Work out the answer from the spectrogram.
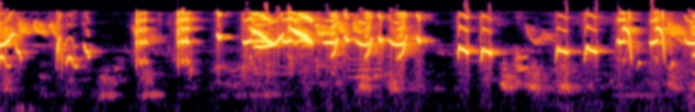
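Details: Oriental magpie-robin, excited and dancing, sings quick sharp chips followed by a sustained warbling run, then clear repeated downslurred whistles.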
